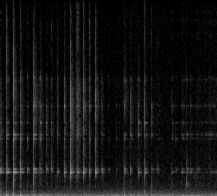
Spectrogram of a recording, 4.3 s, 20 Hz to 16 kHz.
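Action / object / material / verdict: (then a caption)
tap / glazed ceramic teacup / ceramic / none. An empty, hollow red glazed ceramic teacup with a painted pattern, held in one hand, is tapped rapidly on its outside and rim with long blue acrylic nails. About two dozen quick, irregular clinks ring out, each a bright, glassy ping pitched near 2 kHz that dies away almost at once. A low, steady rumble sits underneath.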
